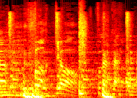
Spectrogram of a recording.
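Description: Gangsta rap track: a rapped male vocal over a hip hop beat, with two deep kick drums about a second apart and crisp hi-hat or snare hits.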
